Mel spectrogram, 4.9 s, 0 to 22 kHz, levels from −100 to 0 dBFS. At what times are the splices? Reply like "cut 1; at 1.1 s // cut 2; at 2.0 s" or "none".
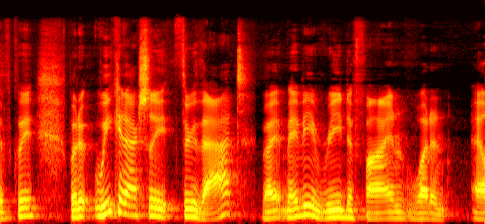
cut 1; at 2.5 s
